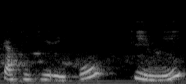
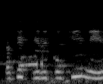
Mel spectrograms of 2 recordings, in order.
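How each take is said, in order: First: There is a pause between kiriku and kini. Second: Kiriku and kini run together without a pause. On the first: The speaker calls it right. "Kan kaki kiriku jadi satu part" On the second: The speaker calls it wrong. "jadi bukan kaki kiriku kini, bukan begitu"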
